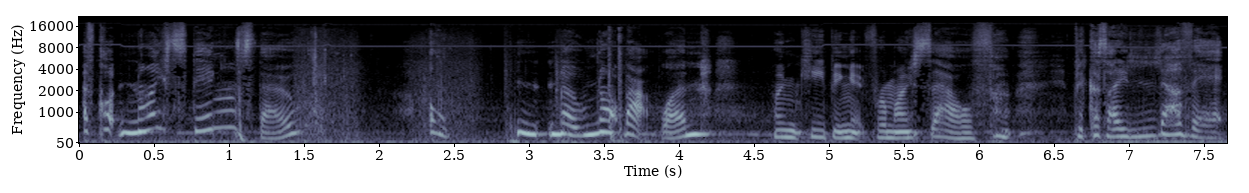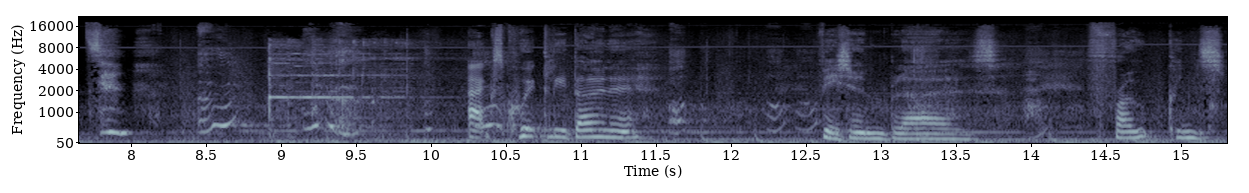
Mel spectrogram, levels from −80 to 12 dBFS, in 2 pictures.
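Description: A switching supply whistle runs through the whole clip: a thin, high tone wandering between about 8.0 and 9.0 kHz, roughly 30 dB below the programme. A switching power supply is operating in an audible burst mode or beating with another one, and its pitch shifts as the load changes.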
